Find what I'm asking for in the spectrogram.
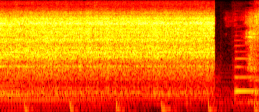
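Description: An electric grinder whirs loudly as it grinds pieces of bread into breadcrumbs, a dense continuous roar with rhythmic thumps of chunks tumbling in the jar, cutting off abruptly near the end.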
